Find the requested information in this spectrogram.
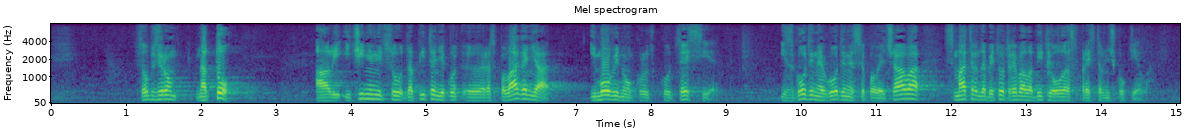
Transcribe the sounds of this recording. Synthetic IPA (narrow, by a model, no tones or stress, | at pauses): so̞bziɾo̞mnat̪o̞ː | aliʔit͡ʃiɲe̞nit̪sud̪apiːt̪aɲe̞kɾaspo̞lˠaːɡaɲa | imo̞ʋinoŋkkont̪se̞sije̞̰ | izɡo̞d̪ineɡo̞d̪ine̞sepo̞ʋet͡ɕaːʋasmaːt̪ɾamd̪abit̪o̞ːt̪ɾe̞balabit̪io̞last̪pɾet̪st̪aʋnit͡ʃkoɡk̚t̪jḛːlˠa̰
